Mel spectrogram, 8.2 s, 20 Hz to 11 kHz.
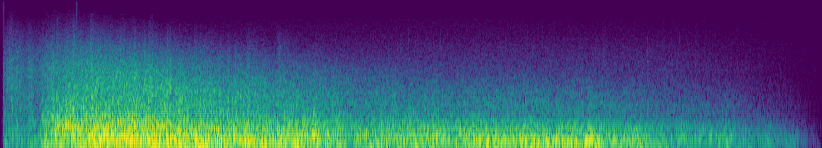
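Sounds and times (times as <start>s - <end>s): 
medium thunder: 0.0s - 8.0s.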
